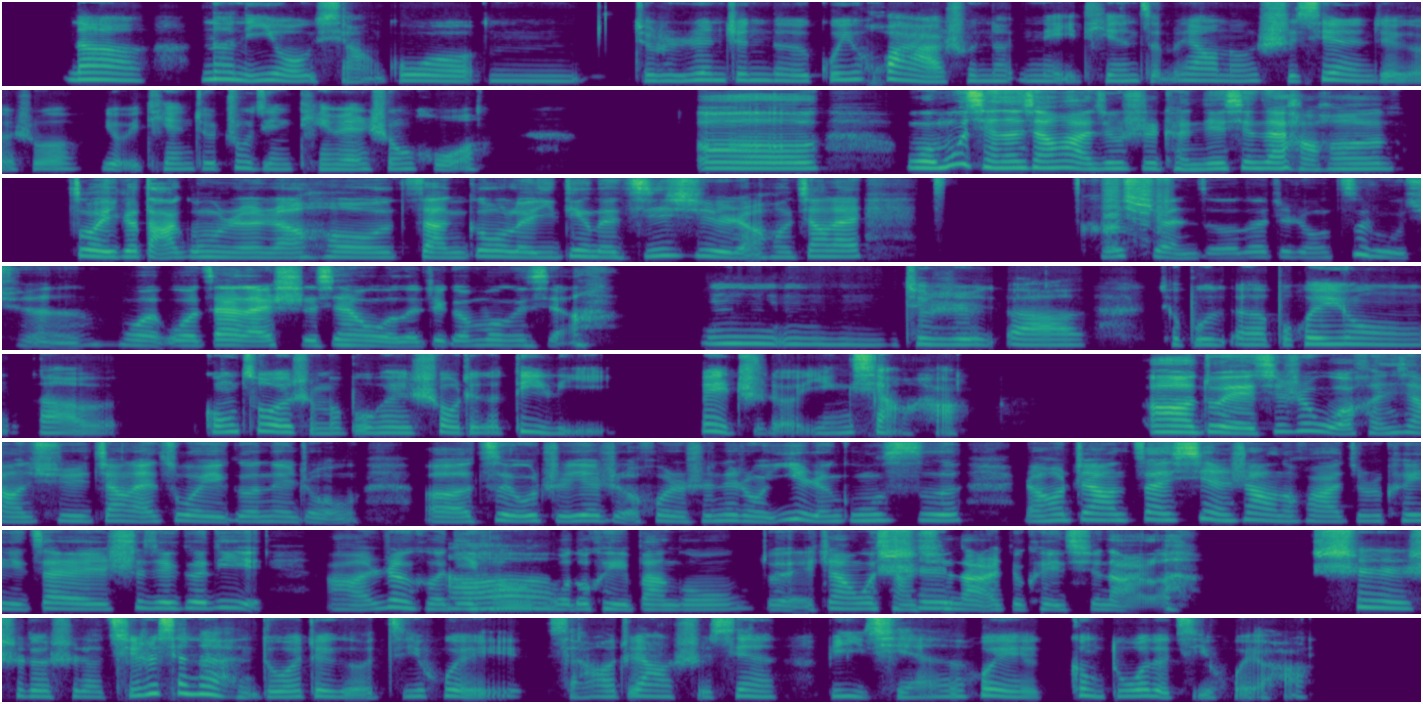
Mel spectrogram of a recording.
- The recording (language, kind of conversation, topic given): Chinese, podcast, 大自然曾经教会过你哪些重要的人生道理？
- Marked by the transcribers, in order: laughing while speaking: "生活？"; chuckle; other background noise; joyful: "去哪儿就可以去哪儿了"; laugh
